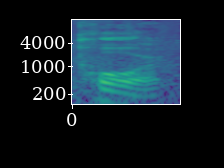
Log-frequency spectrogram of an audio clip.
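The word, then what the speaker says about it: πῦρ: He's saying pour, P-Y-R, and it does say pour, pronunciation pour.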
